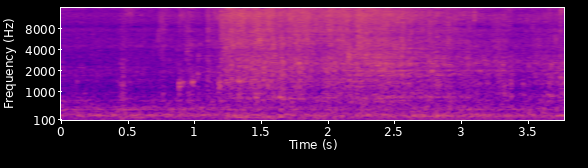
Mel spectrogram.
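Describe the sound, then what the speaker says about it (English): Liquid poured from a container onto a garden plot for garlic sowing, a steady trickling and splashing that swells after the first second, close and moderately loud. "We'll just go over here and pour it in."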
